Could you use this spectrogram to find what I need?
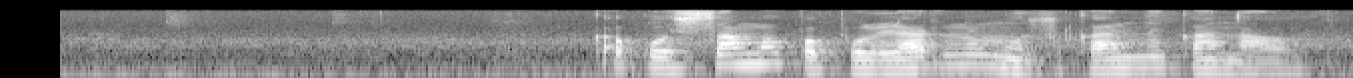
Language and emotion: Russian, neutral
